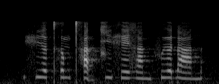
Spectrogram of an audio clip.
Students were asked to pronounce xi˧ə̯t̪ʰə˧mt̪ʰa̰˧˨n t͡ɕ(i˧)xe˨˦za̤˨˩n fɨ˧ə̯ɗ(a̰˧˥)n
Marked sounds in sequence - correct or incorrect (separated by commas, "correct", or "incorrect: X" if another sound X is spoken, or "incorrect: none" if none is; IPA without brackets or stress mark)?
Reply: correct, incorrect: a̤˨˩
